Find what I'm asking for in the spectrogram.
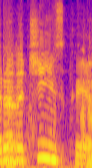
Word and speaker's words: Радочинская: Това е една рускиня, Виктория Радочинска. Я не знам как се чете името и трябва да е, ако ударението е на И, така, Радочинская.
